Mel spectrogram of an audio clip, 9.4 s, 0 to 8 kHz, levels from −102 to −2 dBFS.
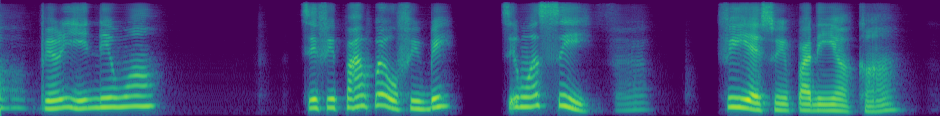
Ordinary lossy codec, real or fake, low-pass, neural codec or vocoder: none; fake; 7.2 kHz; codec, 16 kHz, about 1 kbps, DyCAST, with the encoder's durations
